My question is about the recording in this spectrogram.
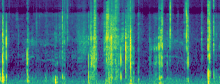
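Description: Tweezers tapping and clicking against a clear plastic container while picking up small stickers: a string of sharp, separate clicks, thicker around the middle with a short rustle.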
